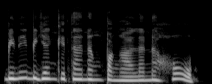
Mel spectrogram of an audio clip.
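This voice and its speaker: A woman's voice: on the high side, brisk, dark tone, dry recording, clean studio sound, voice pushed up, natural voice. A woman narrator voicing a wounded, soul-searching woman in a story, earnest and confiding. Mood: resolved, tender.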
